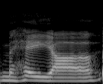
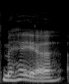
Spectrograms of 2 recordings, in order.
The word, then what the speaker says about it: Mahaya: Yeah, I have, because it sounds like, well, my name is hard to pronounce, and it isn't exactly. It's not like Mahaya. It's Mahaya.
